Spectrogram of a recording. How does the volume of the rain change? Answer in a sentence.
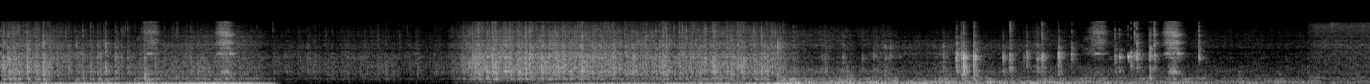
The volume of the rain goes up, then down.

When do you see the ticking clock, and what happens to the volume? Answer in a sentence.
The ticking clock can't be heard in this clip.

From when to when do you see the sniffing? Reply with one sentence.
The sniffing can be heard from 1.4 to 2.6 s and from 10.8 to 12.1 s.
